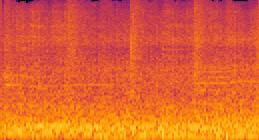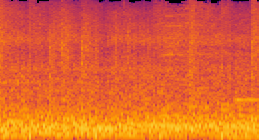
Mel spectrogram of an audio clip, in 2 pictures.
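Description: New York City Subway car running between stations, heard from inside the car: a steady low running noise from the motors and wheels, with scattered clicks of the wheels over the rail joints.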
